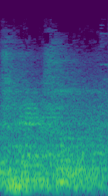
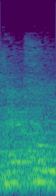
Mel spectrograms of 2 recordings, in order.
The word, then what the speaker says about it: Texel: Sheep who actually comes from a little island off of Holland called Texel, which is how the Dutch pronounce that. It's Texel. We call him Texel, and he is unique.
